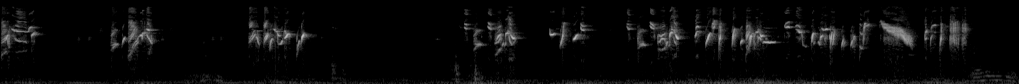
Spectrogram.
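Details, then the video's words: Goldfinch of the parva type from Morocco, North Africa, opening with three scattered twittery bursts and a long pause, then launching into a denser, continuous run of tinkling, buzzy chatter toward the end. "The Goldfinch's Song North Africa - Parva Morocco Bird Song"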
